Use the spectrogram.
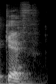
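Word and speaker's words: Keth: Alors normalement c'est Kef, ça s'écrit K-E-T-H.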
